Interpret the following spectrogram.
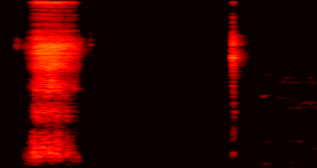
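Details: Single loud, explosive sneeze followed by a brief sharp sniff, during one of the speaker's histamine (allergic) attacks; sneezing.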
